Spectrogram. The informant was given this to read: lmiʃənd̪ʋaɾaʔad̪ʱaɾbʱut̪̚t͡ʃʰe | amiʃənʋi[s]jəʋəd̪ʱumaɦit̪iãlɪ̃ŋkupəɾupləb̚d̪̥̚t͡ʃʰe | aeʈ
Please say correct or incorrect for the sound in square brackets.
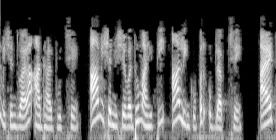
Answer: incorrect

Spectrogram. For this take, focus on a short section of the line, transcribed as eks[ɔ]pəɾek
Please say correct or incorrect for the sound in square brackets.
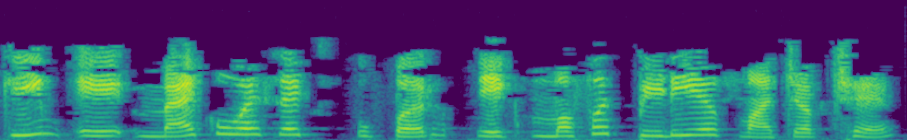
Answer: incorrect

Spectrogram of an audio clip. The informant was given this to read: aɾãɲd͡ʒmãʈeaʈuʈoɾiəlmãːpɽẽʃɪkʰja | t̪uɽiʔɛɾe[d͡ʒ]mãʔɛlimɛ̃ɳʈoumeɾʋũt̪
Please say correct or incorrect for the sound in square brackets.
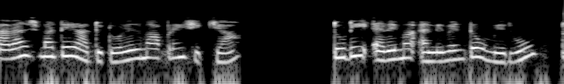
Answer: incorrect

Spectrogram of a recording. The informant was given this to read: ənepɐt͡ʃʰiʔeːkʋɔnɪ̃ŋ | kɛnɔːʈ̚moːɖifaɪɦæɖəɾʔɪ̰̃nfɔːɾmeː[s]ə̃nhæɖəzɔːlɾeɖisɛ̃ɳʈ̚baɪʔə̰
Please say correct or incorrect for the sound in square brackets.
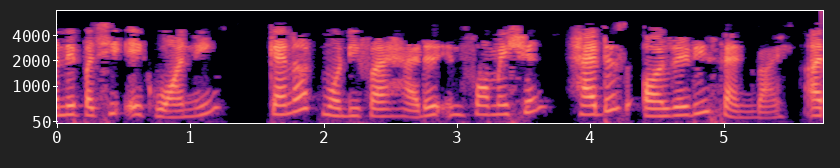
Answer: incorrect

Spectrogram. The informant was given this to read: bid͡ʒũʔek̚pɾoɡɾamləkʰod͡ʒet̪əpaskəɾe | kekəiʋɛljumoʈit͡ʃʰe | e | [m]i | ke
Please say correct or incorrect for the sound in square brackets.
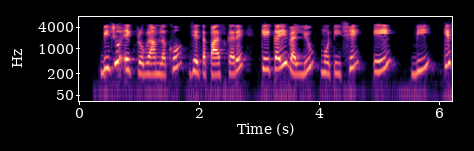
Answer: incorrect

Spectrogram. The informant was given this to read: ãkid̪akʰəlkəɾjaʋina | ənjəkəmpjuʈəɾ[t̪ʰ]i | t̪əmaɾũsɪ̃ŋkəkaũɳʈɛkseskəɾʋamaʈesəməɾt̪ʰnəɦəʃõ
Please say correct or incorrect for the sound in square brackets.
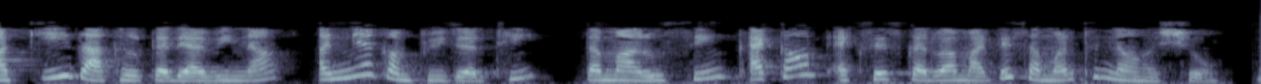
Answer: correct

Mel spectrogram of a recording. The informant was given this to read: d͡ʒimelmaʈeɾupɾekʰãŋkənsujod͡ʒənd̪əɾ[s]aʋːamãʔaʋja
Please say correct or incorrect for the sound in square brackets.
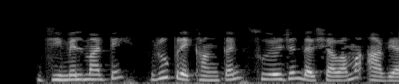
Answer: incorrect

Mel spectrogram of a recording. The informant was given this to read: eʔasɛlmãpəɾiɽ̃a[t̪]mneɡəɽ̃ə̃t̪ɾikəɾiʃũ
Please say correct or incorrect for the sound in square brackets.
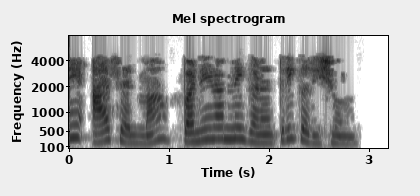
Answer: incorrect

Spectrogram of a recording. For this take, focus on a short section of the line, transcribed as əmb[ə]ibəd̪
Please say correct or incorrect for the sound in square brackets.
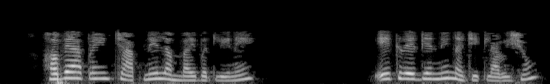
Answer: incorrect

